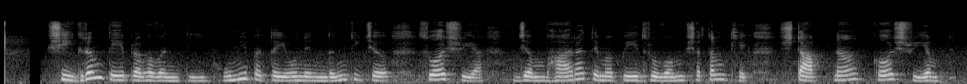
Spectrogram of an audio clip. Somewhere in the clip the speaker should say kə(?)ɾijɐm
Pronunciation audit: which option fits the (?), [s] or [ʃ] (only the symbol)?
ʃ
